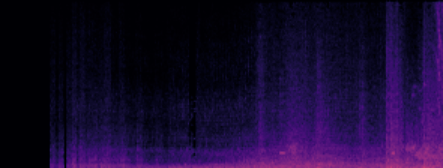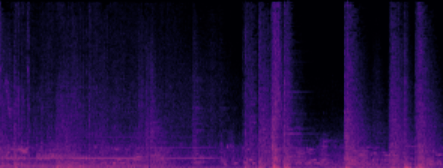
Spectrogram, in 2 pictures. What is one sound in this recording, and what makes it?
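A boat engine roars and echoes through a tunnel.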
